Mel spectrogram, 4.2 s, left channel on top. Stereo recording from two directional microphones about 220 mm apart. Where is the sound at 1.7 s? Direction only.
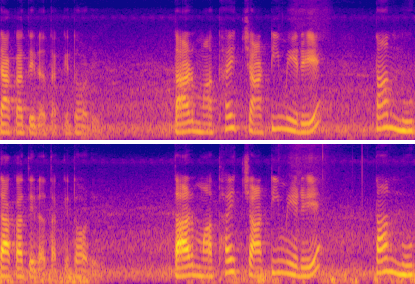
20° right (ahead or behind).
